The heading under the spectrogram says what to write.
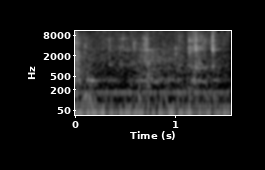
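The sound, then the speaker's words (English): Quiet chewing with soft, irregular crunchy clicks and wet crackles, a few louder bites standing out near the end, with no voices. “Okay, we have chewing again. But actually, joyful chewing.”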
